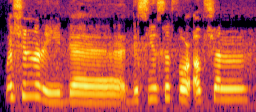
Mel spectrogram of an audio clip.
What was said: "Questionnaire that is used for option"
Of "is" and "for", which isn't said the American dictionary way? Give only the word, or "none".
is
